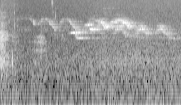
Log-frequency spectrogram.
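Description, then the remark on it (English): A wood thrush sings, its fluty, ringing phrases drifting faintly over a soft background hiss, with no voices present. “The song is the song of a wood thrush.”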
